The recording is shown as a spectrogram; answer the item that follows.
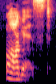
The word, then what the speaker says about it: August: is capitalized or lowercase the perfect example of this is the month we're in August August when it's capitalized is a month of the year if we lowercase this word it changes pronunciation to August and it means something revered or something very important this also happens with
